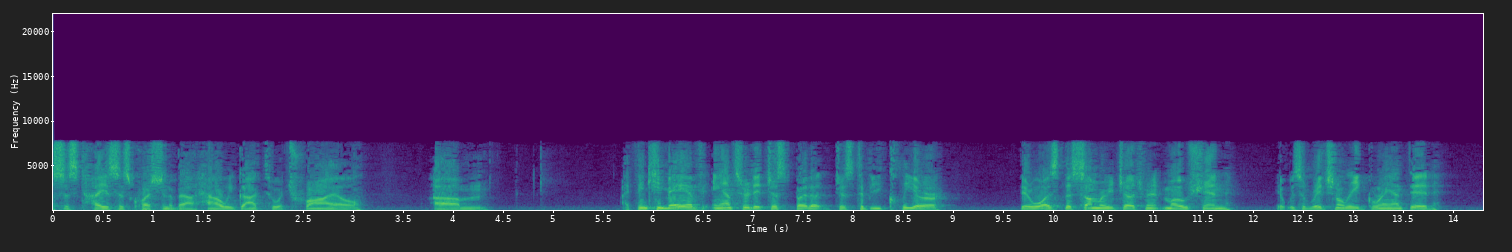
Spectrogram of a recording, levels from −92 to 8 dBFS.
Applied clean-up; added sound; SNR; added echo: none; none; none; none.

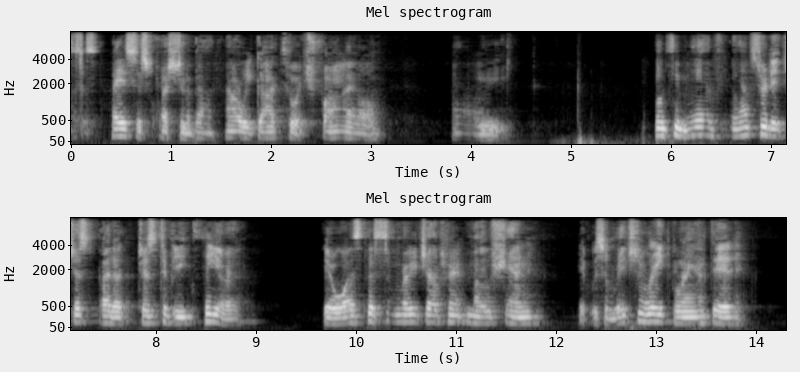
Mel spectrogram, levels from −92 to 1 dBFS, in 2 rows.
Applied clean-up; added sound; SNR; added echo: neural mask model DeepFilterNet 3.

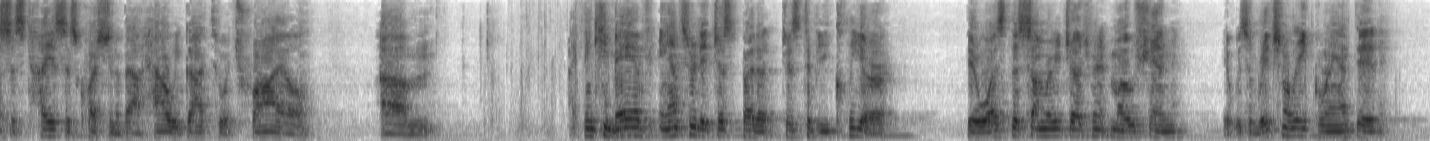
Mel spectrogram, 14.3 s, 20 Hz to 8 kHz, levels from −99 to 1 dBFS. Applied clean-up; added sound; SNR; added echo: neural separator model SepFormer DNS4.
